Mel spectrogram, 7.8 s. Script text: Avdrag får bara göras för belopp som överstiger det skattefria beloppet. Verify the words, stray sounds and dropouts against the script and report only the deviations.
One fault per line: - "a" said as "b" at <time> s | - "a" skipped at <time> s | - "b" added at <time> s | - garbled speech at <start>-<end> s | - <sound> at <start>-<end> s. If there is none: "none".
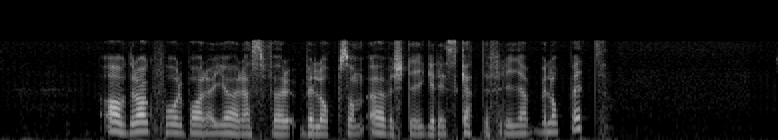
none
